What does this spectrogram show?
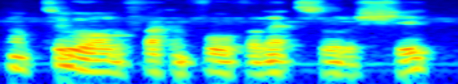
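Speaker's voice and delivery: ordinary talk, nothing marked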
